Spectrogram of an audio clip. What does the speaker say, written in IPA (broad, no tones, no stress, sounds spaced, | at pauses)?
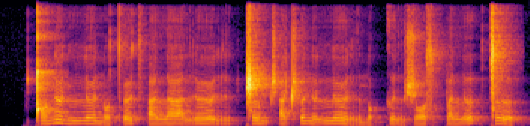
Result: ǃ ɔ n œː n lː œ n ɔ tʼ œ t͡sʼ a lː aː r œː r | ǁ əː m t͡ʃʼ a t͡ʃʼ ə n œ lː œː r ə m ɾ ɔ kː ə r ʃ ɔː s pː a lː ə | ǀ ə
